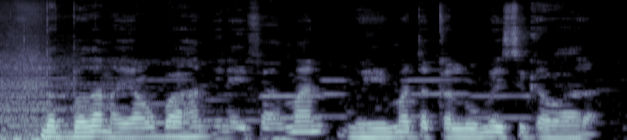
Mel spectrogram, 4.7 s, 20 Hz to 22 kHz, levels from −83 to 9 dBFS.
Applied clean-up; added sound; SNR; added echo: classical method Wiener filter.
